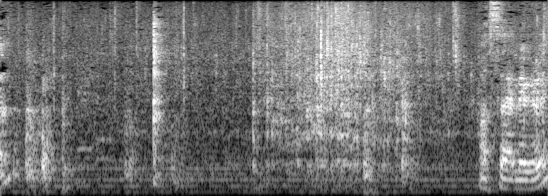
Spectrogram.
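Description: Wooden spoon stirring thick mutton masala in a stainless steel pressure cooker, the masala sizzling on the heat. There are a couple of light knocks in the first half, and the sizzle is strongest in the second half.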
